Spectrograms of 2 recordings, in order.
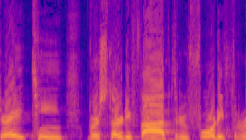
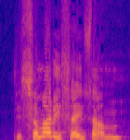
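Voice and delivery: high, quick puzzled query; oblivious question; 10 semitones higher, much faster than usual. Retold or imitated. Father who doesn't hear well, oblivious. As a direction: play the dad who barely heard. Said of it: "I don't hear well".

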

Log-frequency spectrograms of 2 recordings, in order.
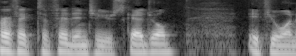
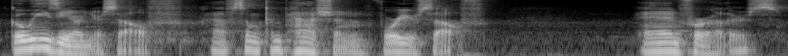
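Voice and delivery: guided meditation; 7 dB quieter than usual. Acted. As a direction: ease them gently into calm and self-kindness. Leads a guided self-compassion meditation.

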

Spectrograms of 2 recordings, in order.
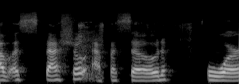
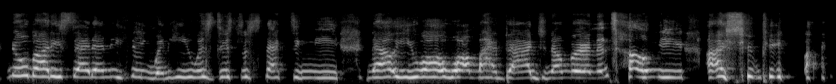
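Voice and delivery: a mild mock yell, pitched higher; retold screaming; 8 semitones higher, 3 dB louder than usual. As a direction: imitate the driver shouting into his mirror. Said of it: "he starts screaming at us".

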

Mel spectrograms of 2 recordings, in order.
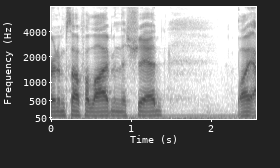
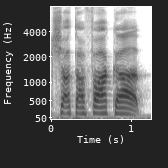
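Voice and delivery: higher, louder mock snap; mock angry friend; 7 semitones higher, 6 dB louder, slower than usual. Friend snapping at him over the joke, mock angry. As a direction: play the friend getting mad. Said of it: "And he's like".

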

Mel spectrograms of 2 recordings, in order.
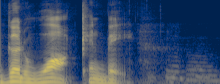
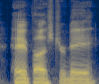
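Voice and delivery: put-on lower, deeper voice of the same kid now grown; 6 semitones lower than usual. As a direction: drop it low like the boy whose voice has broken. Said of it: "he called me on the phone and goes".

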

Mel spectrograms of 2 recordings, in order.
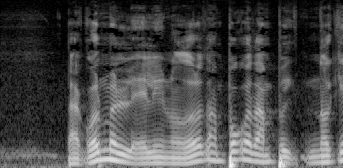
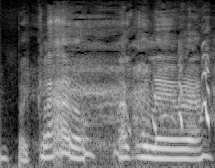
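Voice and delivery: resigned sarcasm; 7 semitones higher than usual. Retold or imitated. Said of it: "ni sorprendido ya".

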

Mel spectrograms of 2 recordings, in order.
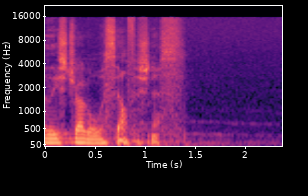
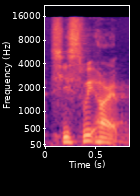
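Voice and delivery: usual speaking voice

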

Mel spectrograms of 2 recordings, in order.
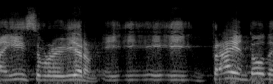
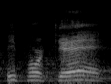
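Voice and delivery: slow, softer mock wail; mock tearful; 6 dB quieter, much slower than usual. Sara hearing Lot must leave, mock tearful. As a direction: drag it out as a mild tearful complaint. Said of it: "ella comienza a llorar".

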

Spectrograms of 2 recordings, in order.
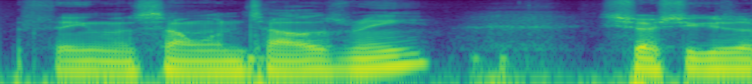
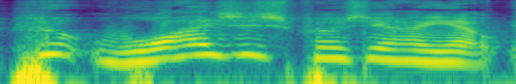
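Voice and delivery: mock angry mum; 12 semitones higher, 5 dB louder than usual. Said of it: "she's like".

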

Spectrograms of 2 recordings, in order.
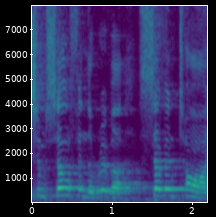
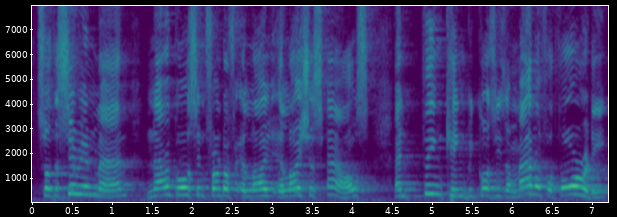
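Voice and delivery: ordinary delivery

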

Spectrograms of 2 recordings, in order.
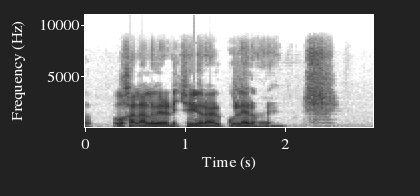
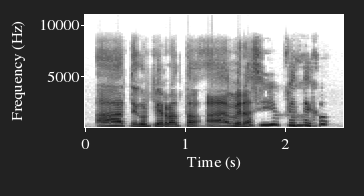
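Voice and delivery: hammed-up pain; 6 semitones higher than usual. Classmate fakes a broken foot in silent class, hammed-up high moans. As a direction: ham up a fake broken foot, whining high.

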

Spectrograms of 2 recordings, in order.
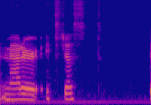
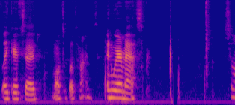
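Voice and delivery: usual speaking voice

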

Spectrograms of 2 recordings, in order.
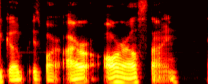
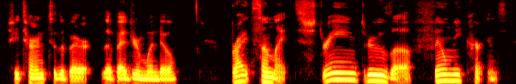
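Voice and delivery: ordinary delivery, nothing marked

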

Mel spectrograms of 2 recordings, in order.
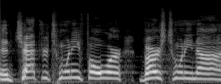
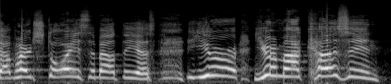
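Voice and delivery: higher and louder, a thrilled Rachel realizing; excited recognition; 5 semitones higher, 4 dB louder than usual. Retold or imitated. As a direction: burst out as the delighted cousin. Rachel voiced recognizing Jacob.

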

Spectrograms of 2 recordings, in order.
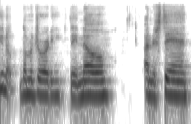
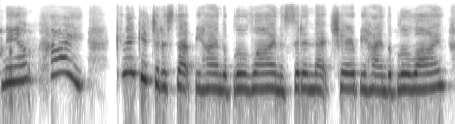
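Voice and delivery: sweet customer voice; 6 semitones higher than usual. Retold or imitated. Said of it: "I'm like".

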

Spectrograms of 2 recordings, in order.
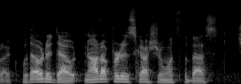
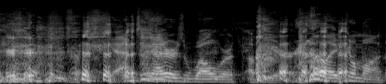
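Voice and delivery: high, loud laughter through words; laughing; 5 semitones higher, 8 dB louder, slower than usual. Real, not acted. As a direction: laugh while you talk. Laughing hard.

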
